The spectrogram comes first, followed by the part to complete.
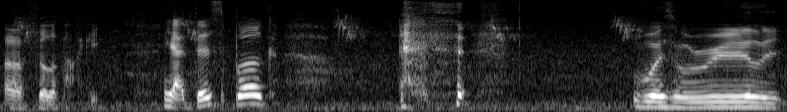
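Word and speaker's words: Filipacchi: so it's not pronounced Philipi it's this has like a different pronunciation when you're reading it in French so since she's French is pronounced philipak yeah this book was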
